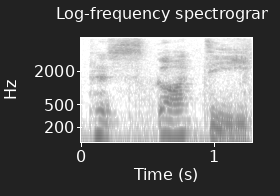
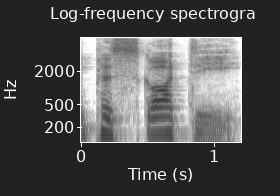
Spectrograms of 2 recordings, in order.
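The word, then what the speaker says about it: Pisciotti: p-i-s-c-i-o it's actually cho cio is pronounced cho in italian but it's p-i-s-c-i-o-t-t-i so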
